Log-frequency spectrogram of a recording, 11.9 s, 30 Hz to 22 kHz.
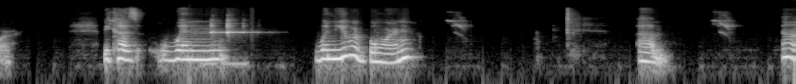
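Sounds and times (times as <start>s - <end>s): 
speech: 1.6s - 3.6s, 4.8s - 6.3s, 9.6s - 10.1s, 11.8s - 11.9s
bird chirping outside: 6.7s - 7.2s, 10.7s - 11.2s.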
